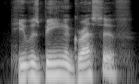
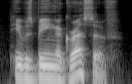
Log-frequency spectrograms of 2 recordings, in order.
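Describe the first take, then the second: First: AGGRESSIVE lifted in a rising question; incredulous echo question. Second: Said in the usual way. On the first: A narrator's reading. Judge throws her claim back, "aggressive" rising in disbelief.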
